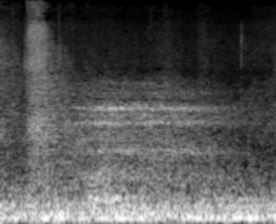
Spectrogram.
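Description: A man's short, sharp breath out through the nose during pushing-hands exertion, followed by a faint thin squeak lasting about a second, over a low steady room hum.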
